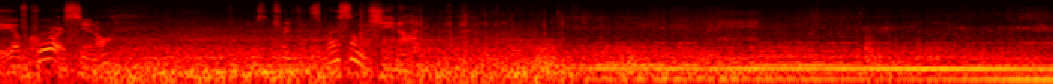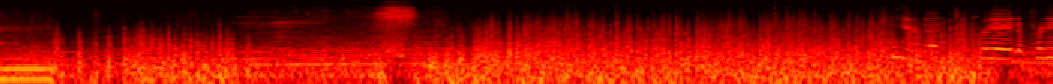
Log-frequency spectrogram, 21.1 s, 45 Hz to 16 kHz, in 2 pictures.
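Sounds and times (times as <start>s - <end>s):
choppy water: 0.0s - 21.0s
motorboat engine droning: 0.0s - 21.0s
wind buffeting microphone: 0.0s - 21.0s
short hiss: 14.3s - 14.7s.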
